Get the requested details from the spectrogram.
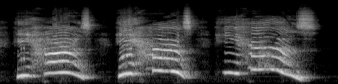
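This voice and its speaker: This is a put-on character voice, squeaky and extremely high in pitch. It is shouting. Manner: frantic, panicked blurting.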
